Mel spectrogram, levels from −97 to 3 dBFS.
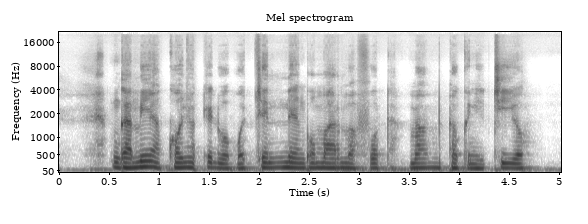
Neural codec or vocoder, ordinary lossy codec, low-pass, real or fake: codec, 44.1 kHz, 2.6 kbps, SNAC; none; none; fake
